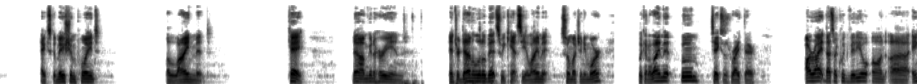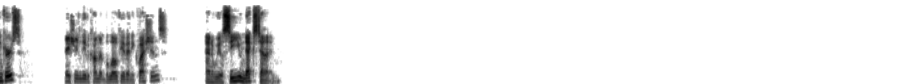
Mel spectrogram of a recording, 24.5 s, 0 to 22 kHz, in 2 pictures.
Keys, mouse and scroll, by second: 14.7 ctrl+shift+space.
